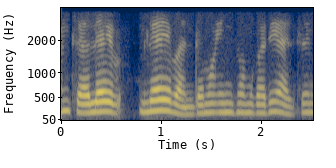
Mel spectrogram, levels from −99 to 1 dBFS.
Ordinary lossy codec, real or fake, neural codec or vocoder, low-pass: AAC, 32 kbps; real; none; 3.6 kHz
